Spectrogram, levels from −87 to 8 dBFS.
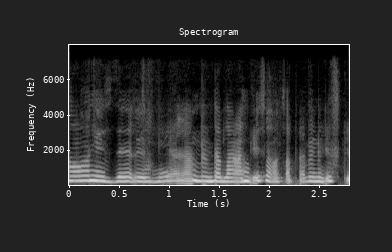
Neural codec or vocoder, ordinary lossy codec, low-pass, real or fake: codec, 16 kHz in and 24 kHz out, 0.6 kbps, FireRedTTS-2 codec; none; 7.2 kHz; fake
